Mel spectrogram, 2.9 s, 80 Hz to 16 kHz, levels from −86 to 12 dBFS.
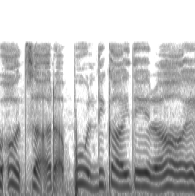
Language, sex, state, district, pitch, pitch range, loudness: Hindi, female, Haryana, Rohtak, 215 Hz, 200-230 Hz, -15 LUFS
